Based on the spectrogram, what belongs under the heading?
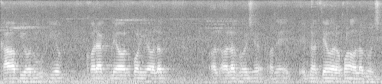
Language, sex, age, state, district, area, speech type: Gujarati, male, 60+, Gujarat, Narmada, rural, spontaneous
